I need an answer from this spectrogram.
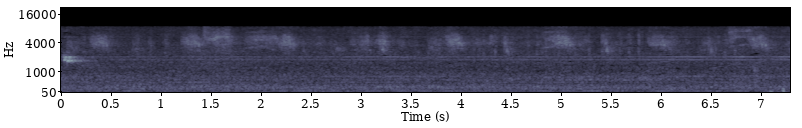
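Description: Small birds chirping: short, high chirps repeated roughly twice a second, over a faint steady high whine.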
